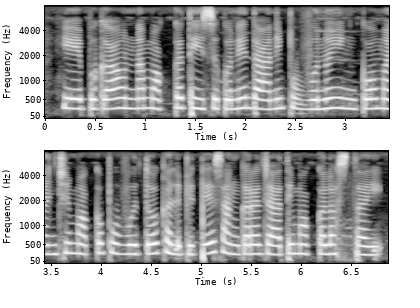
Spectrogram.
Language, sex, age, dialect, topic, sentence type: Telugu, female, 18-24, Utterandhra, agriculture, statement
